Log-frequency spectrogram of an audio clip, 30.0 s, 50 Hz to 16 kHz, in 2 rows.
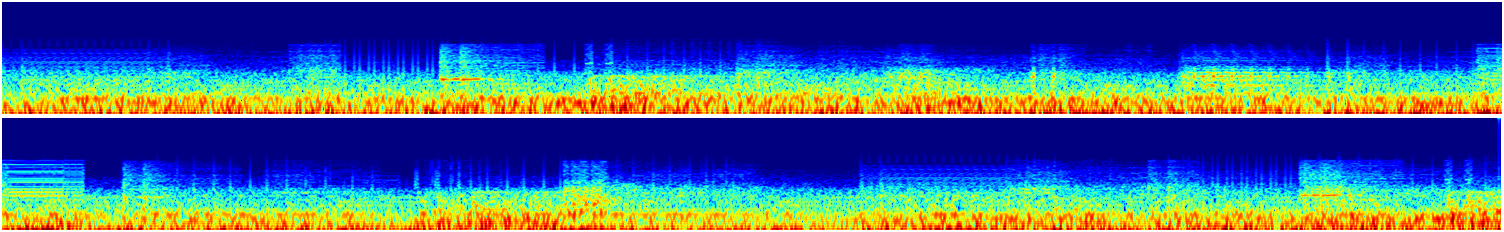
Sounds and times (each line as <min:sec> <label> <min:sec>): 0:00.0 Drone 0:29.9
